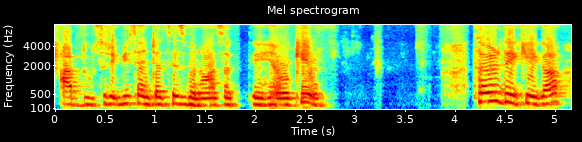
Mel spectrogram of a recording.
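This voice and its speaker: Slow, patient woman teacher. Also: mid-range voice, rough recording. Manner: slow, explains each word in Hindi. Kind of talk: exam revision lesson.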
